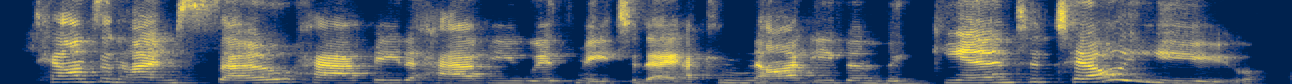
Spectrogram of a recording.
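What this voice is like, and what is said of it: Southern American accent with twang. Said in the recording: “I love your Southern accent... nice to have another Southern twang... we definitely both have the Southern twang”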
